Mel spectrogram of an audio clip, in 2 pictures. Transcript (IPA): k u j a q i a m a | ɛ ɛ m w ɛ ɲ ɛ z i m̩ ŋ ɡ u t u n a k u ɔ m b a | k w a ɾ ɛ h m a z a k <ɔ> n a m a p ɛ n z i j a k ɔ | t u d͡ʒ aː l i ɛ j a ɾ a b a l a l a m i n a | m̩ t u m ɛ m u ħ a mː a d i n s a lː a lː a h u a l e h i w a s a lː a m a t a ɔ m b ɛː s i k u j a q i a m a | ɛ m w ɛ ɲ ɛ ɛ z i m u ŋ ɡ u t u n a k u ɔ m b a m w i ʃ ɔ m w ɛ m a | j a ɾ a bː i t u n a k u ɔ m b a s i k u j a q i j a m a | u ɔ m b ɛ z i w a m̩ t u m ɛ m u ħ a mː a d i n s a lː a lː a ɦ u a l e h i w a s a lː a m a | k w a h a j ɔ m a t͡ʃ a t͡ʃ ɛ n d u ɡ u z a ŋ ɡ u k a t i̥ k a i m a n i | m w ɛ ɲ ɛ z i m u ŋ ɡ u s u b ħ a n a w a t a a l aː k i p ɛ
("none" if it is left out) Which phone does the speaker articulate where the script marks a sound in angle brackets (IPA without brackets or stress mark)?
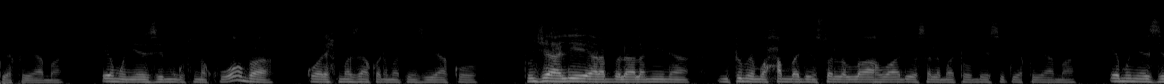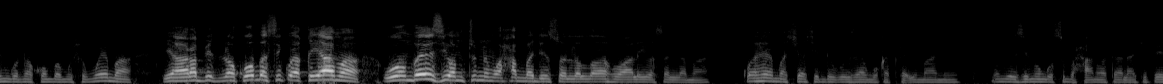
ɔ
